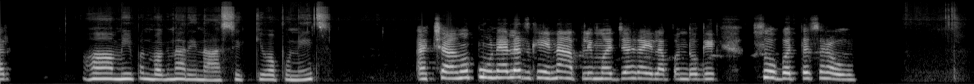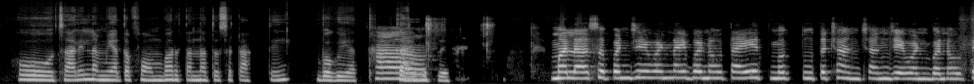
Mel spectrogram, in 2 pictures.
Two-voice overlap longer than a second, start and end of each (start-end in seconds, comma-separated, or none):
none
